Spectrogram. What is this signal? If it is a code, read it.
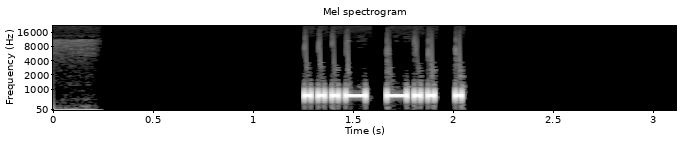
Morse code, heard as a keyed tone, about 34 wpm, 700 Hz. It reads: VDE
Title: USA Call Sign Postfixes - 3 Letters 35wpm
